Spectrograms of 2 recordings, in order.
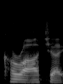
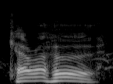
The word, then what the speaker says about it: Caraher: below tell me that it is not Karacha. It is so it's spelled Isaac's name. C A R A C H E R. So what is it ladies? Caraher. Caraher.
